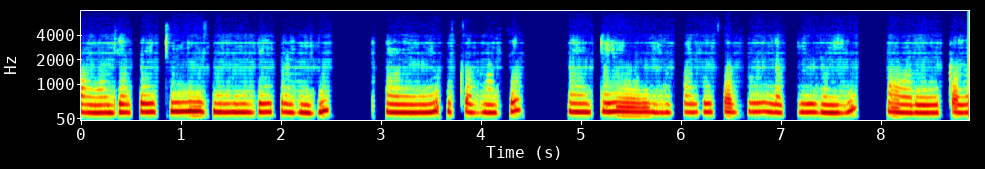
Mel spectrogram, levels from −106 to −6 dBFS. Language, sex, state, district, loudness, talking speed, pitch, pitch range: Hindi, female, Uttar Pradesh, Jyotiba Phule Nagar, -17 LUFS, 95 wpm, 230 Hz, 220-240 Hz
